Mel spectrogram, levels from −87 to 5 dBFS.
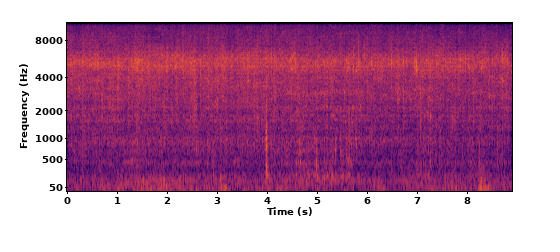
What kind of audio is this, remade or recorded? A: remade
